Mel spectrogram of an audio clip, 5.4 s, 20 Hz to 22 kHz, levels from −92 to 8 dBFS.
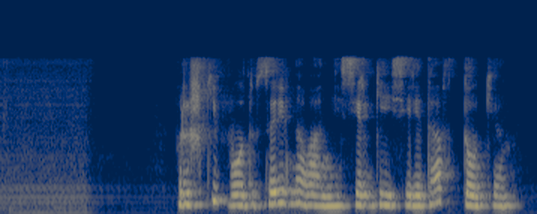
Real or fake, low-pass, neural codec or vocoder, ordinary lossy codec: fake; 7.2 kHz; vocoder, 44.1 kHz, 128 mel bands every 256 samples, BigVGAN v2; none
